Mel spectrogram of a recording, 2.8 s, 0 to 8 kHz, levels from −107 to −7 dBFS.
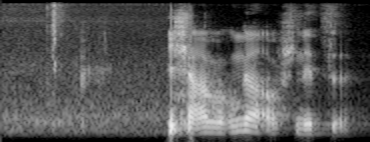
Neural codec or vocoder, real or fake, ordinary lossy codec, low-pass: none; real; none; 7.2 kHz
